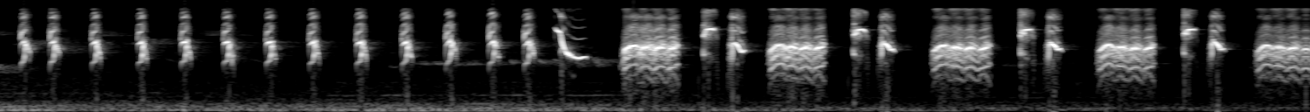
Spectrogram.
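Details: Long-tailed shrike in lively lure song meant to trigger singing in other shrikes. Sharp clipped notes come in quick succession, then the bird switches to loud, raspy, scolding chatter.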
